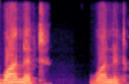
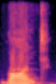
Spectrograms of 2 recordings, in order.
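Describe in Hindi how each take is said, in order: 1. इसमें 'ah' जैसी खुली आवाज़ है। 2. इसमें 'oh' जैसी गोल होंठों वाली आवाज़ है। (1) "बिल्कुल शुरू वाले सीखने वाले लोग ... बहुत ज्यादा खराब हो जाता है" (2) "ये ए चेंज होता हो जाता है ओ में"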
